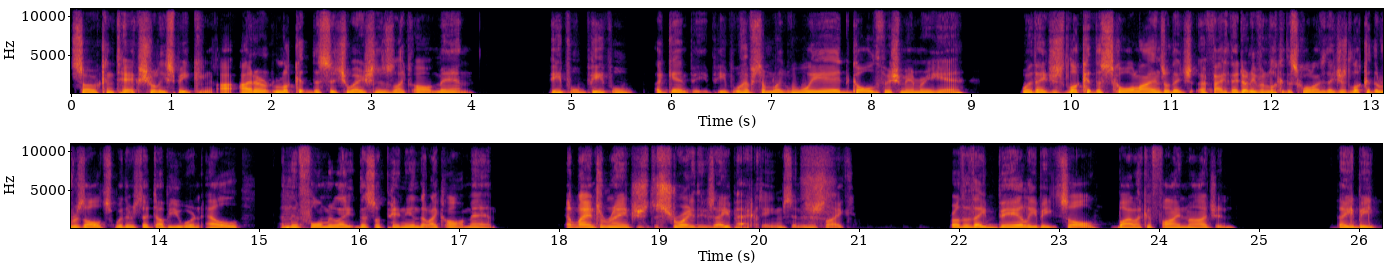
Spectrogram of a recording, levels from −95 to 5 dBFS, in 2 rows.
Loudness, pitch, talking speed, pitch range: -23 LUFS, 115 Hz, 205 wpm, 110-130 Hz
